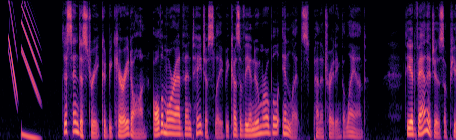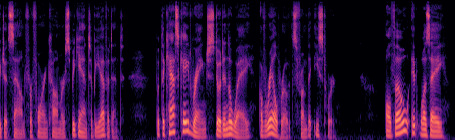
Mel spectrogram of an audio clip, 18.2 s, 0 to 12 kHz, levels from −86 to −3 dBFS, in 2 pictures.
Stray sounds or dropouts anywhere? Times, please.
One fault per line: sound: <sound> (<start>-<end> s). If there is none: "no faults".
sound: chirp (0.2-0.8 s)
